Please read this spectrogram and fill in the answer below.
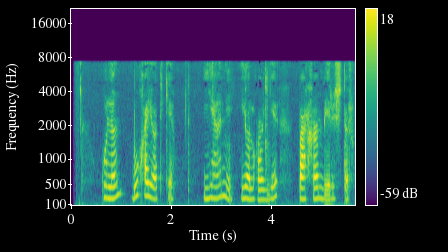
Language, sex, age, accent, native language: Uzbek, female, 25-34, Toshkent shahri, Uzbek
